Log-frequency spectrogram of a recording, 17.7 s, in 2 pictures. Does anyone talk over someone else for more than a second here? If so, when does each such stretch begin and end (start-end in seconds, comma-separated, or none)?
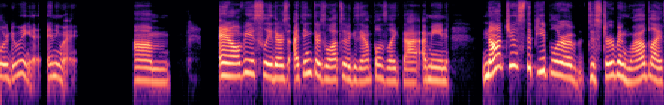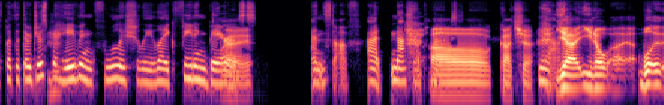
none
